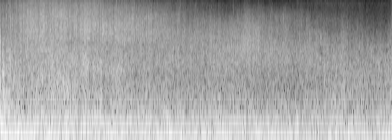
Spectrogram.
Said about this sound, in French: On le sent passer, ouais. La première onde de choc fait ça. Ensuite, c'est le roulement du souffle qui arrive au loin.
